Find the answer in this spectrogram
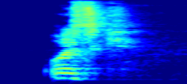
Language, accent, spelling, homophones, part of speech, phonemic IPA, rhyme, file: French, Canada, ousque, oùsque, adverb, /usk/, -usk, LL-Q150 (fra)-ousque.wav
- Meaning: alternative form of oùsque (“where”)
